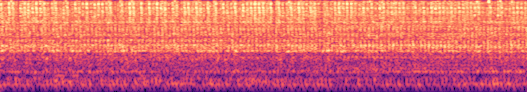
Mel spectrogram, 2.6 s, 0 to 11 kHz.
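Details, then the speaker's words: Maruyama MB228V brush cutter, about ten years old with a Walbro WYK carburettor, left unused for years; after maintenance and basic mixture-screw setting, the thin buzzy two-stroke now idles steadily with no hunting or stalling. "แบบรอบเดินเบาดูเสถียรดูเหมือนว่าฉันจะทำการบำรุงรักษาได้ดี!เครื่องยนต์สตาร์ทติดสำเร็จแล้ว"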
